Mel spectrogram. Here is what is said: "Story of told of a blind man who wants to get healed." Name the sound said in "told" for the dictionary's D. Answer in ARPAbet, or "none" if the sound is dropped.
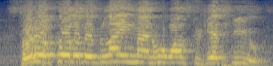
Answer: none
